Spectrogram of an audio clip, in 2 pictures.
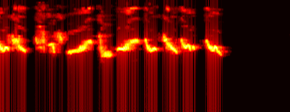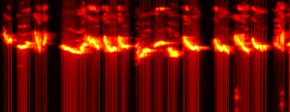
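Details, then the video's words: Daurian redstart singing a high, scratchy, rapid warble of jumbled twittering notes. Two long phrases are broken by a pause of about a second. "Daurian Redstart bird is beautiful with nature sound"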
